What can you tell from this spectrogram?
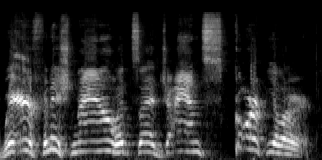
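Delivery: high, slow, panicked yell. Acted. Fire chief doomed by the monster, panicked yell. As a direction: wail it loudly as if doomed. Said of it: "yelled the head of the fire department".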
